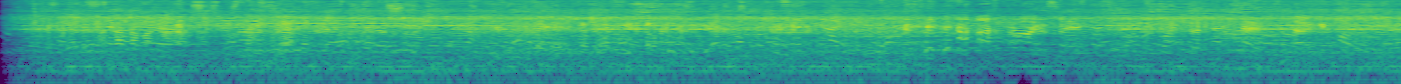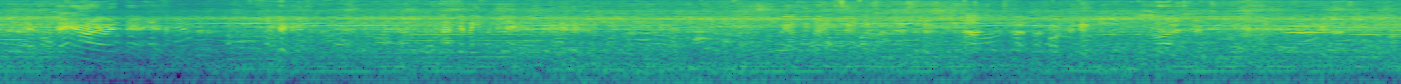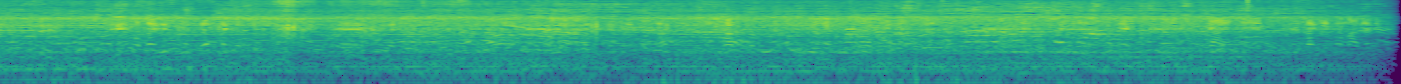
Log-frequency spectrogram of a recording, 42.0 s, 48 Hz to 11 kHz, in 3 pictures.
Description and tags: people in tuczno310710
31.07.2010: about 23.00. open-air festival in Tuczno (is a town in Walcz County, West Pomeranian Voivodeship in northwestern Poland) organised by MISIETUPODOBA (artistic association from Poznan). sounds made by talking people, in the background some music. it was after an experimental electro live act.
